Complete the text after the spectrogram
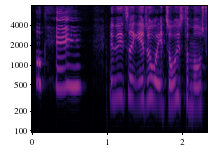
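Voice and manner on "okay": very high squeaky okay; flustered. Retold or imitated. Streamer at a random fan encounter, flustered.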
